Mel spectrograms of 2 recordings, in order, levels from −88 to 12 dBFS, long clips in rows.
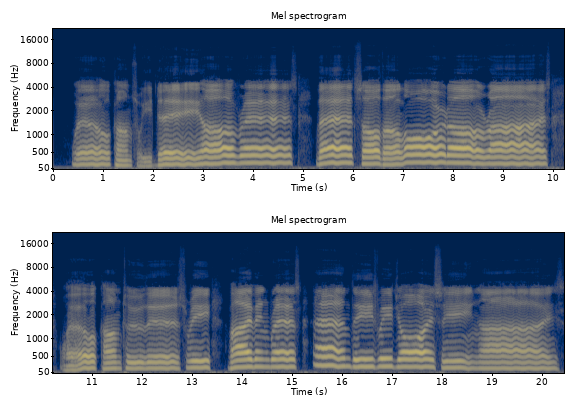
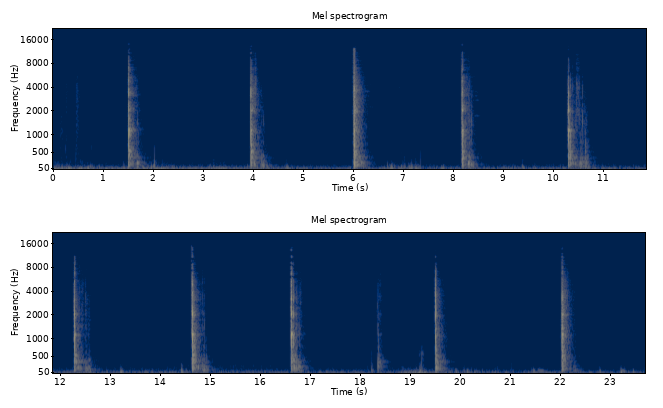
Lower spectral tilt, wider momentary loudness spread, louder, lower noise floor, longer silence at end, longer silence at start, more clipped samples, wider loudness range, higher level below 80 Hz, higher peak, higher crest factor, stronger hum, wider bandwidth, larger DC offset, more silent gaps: first, -8 dB/octave vs -2 dB/octave; second, 11 LU vs 27 LU; first, -19 LUFS vs -28 LUFS; second, -44 dBFS vs -69 dBFS; second, 0.1 s vs 1.55 s; second, 0.4 s vs 1.5 s; neither; second, 5 LU vs 8 LU; first, -52 dBFS vs -60 dBFS; second, -6 dBFS vs 0 dBFS; second, 12 dB vs 38 dB; neither; second, 7.2 kHz vs 13 kHz; neither; neither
